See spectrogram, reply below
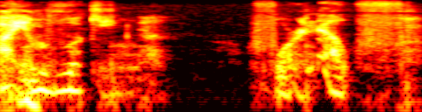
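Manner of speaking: breathy, guttural, hushed whisper of a monster. The narrator voices a speaking goose head addressing the players, in a guttural goose-head creature voice. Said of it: "it speaks to you in a guttural voice".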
